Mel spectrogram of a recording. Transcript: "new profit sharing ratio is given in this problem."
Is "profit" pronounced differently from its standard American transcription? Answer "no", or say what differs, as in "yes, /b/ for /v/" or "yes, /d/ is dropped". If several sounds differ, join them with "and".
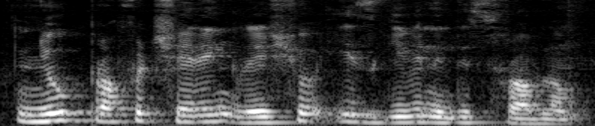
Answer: no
